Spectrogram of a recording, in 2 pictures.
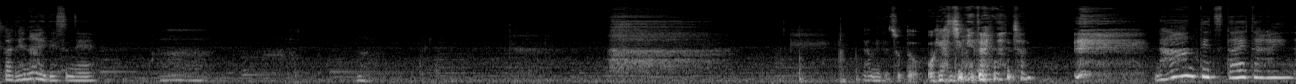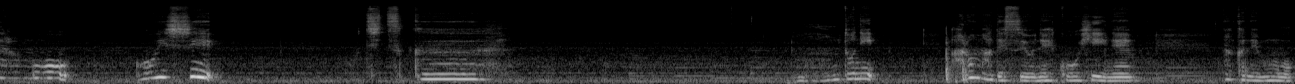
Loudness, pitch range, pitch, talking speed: -25 LUFS, 180-305 Hz, 230 Hz, 180 characters per minute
